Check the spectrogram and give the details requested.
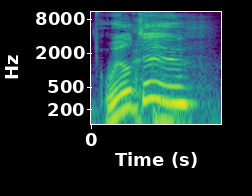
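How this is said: It is said in a willing, agreeable tone. The speaker is happy to do the task. "Like, gotcha. I'll be glad to do that"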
